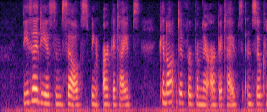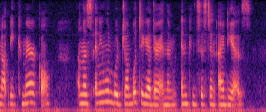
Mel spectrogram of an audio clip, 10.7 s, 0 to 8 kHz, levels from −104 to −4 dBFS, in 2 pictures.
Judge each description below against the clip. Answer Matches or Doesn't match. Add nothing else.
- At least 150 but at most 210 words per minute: Doesn't match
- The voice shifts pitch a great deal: Doesn't match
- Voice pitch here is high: Matches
